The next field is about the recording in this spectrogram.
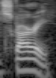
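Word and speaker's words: Scarry: all say it wrong richard scary i think is richard skari no yeah i can't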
